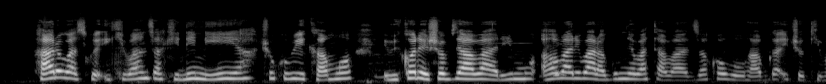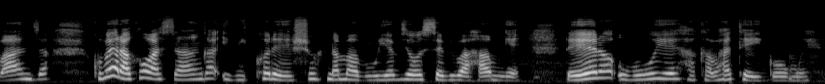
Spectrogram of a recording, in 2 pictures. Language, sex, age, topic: Rundi, female, 25-35, education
